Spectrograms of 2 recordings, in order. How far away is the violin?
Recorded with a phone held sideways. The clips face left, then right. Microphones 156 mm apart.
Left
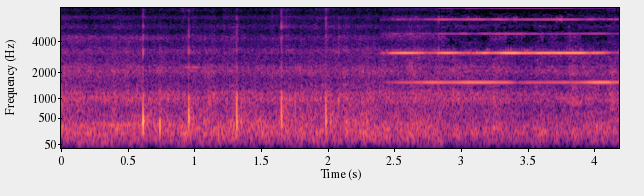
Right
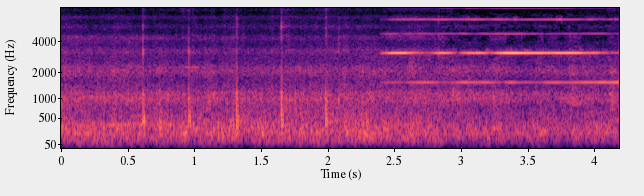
About 6 m.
